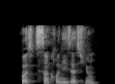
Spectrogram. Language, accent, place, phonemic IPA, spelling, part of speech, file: French, France, Lyon, /pɔst.sɛ̃.kʁɔ.ni.za.sjɔ̃/, postsynchronisation, noun, LL-Q150 (fra)-postsynchronisation.wav
- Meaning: dubbing (adding sound to a film)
